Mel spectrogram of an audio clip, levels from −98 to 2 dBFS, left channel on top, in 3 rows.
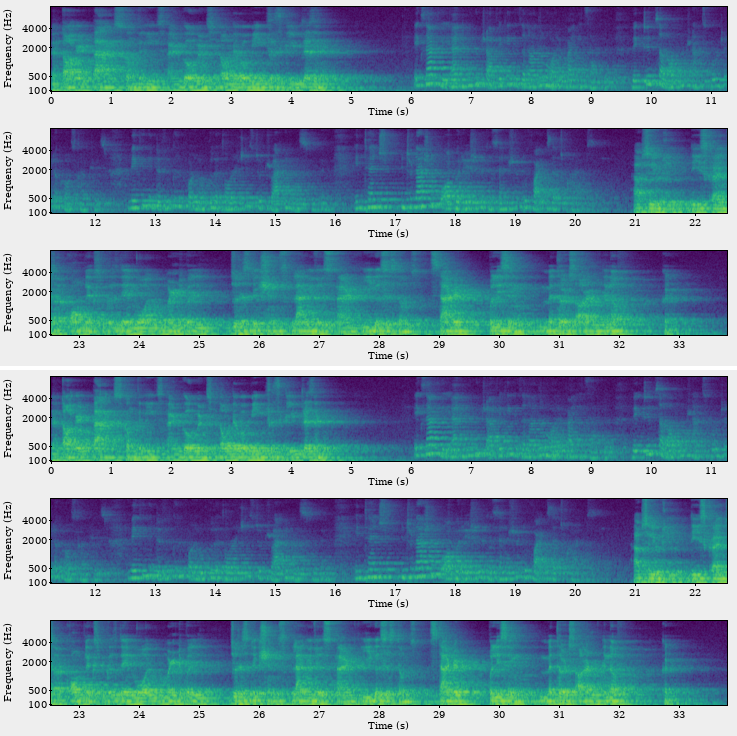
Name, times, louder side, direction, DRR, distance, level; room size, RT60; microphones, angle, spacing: voice 1, 0.0-4.5 21.0-25.1 25.5-28.6 28.9-29.4 29.8-30.4 30.7-32.0 32.7-32.8, right 1 dB, 35° right, -1 dB, 1.2 m, -20 dB
voice 2, 6.0-20.3, equal, 15° left, -2 dB, 0.9 m, -36 dB
10.5 x 7.3 x 2.9 m, 2.4 s
head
